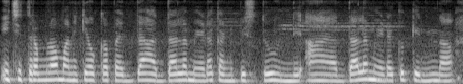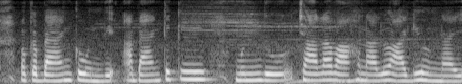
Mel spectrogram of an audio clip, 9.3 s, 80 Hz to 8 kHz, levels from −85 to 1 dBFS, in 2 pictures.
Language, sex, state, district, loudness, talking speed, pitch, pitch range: Telugu, female, Andhra Pradesh, Chittoor, -15 LUFS, 160 wpm, 225 Hz, 215-235 Hz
